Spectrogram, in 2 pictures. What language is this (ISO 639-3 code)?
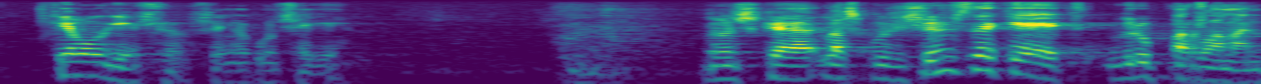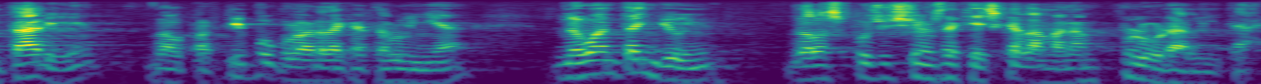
cat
